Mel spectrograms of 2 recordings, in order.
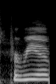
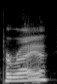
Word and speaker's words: Paria: I think it's Pereia River, not Pariah.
